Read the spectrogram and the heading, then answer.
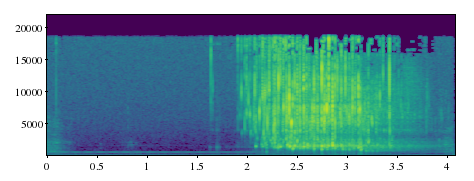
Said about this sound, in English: Yeah, it also means it's time to pour the tea.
